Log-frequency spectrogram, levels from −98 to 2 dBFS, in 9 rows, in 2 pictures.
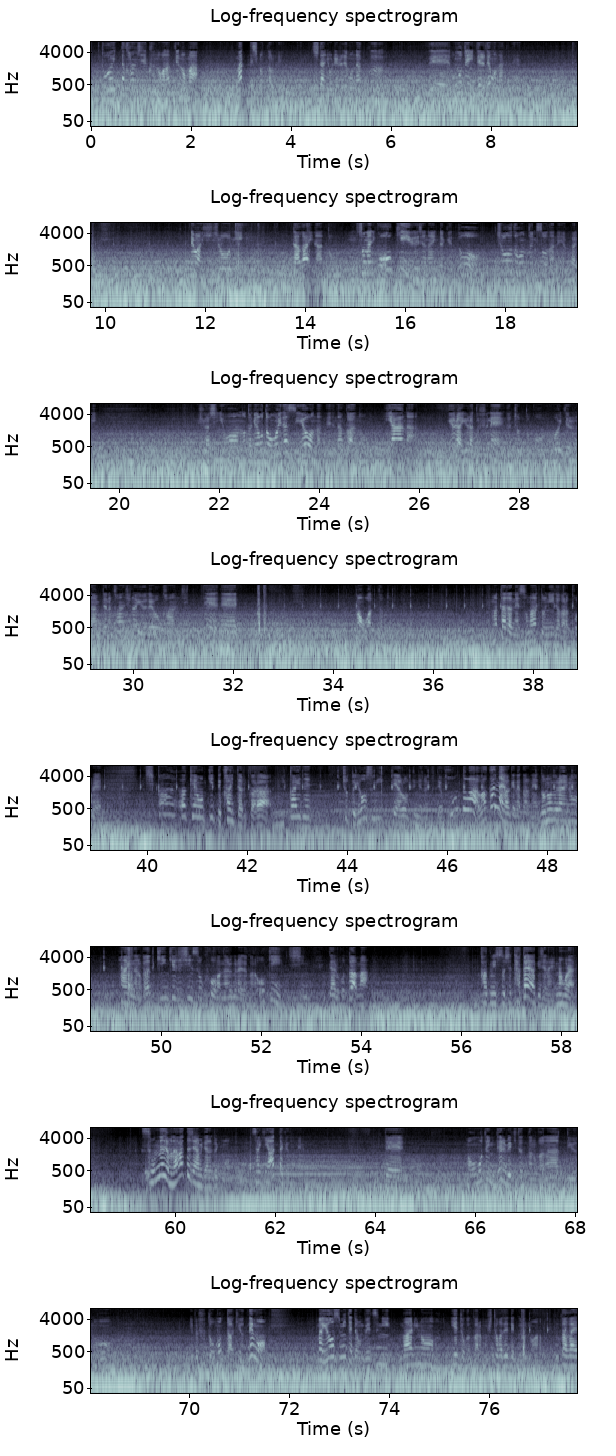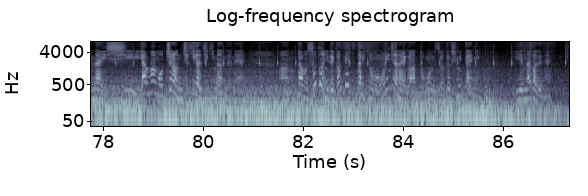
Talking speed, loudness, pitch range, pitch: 290 characters per minute, -32 LUFS, 65-95 Hz, 85 Hz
